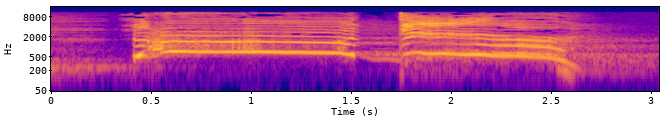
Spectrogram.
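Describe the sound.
A person vocally imitates the shrill, piercing scream of excitement a four-year-old girl would let out, in two loud, sustained bursts, the second sliding downward in pitch at its end, with no other sounds.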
